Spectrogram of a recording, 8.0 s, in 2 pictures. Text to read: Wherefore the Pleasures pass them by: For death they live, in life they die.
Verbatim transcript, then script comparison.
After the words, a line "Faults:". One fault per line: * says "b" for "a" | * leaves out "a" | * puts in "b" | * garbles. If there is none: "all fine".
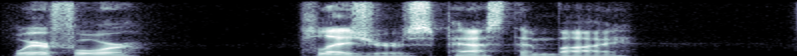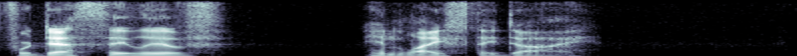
Wherefore Pleasures pass them by: For death they live, in life they die.
Faults:
* leaves out "the"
